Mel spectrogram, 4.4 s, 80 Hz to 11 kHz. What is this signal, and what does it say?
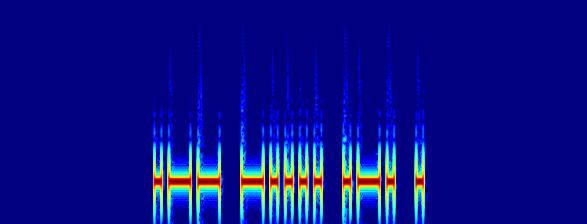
Morse code, heard as a keyed tone, about 22 wpm, 700 Hz. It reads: W6RE
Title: USA Call Signs - 4 Characters - Repeated 3x - 22wpm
